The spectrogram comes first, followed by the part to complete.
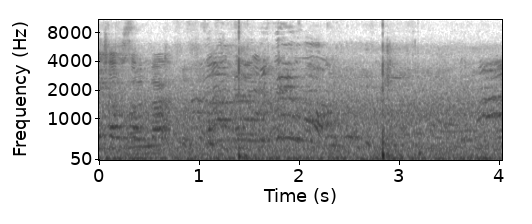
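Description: Live football-pitch sound: players' shouts and calls, with a single sharp thud of the ball being kicked nearly three seconds in and a softer thud about a second and a half in.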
